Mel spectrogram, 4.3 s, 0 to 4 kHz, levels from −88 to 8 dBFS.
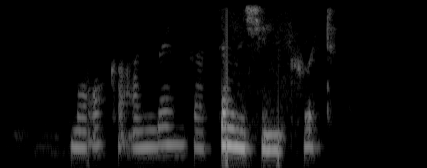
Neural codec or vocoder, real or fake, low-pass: none; real; 3.6 kHz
